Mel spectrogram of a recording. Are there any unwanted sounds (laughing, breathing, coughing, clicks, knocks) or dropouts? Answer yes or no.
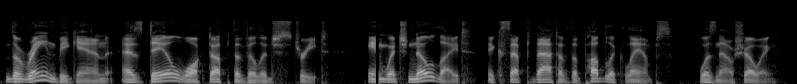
yes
